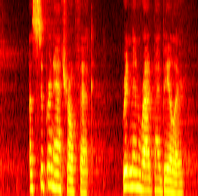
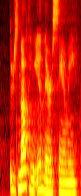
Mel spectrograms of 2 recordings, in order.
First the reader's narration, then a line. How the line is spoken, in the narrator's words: Dean says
